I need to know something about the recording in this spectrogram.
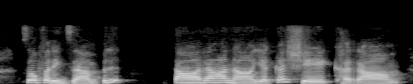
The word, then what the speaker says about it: Shekharam: So for example, Taranayaka Shekharam. So here Kha is a Mahaprana.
